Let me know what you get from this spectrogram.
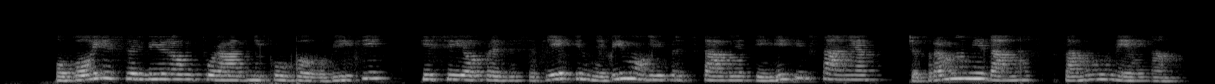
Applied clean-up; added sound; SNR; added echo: neural mask model DeepFilterNet 3.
